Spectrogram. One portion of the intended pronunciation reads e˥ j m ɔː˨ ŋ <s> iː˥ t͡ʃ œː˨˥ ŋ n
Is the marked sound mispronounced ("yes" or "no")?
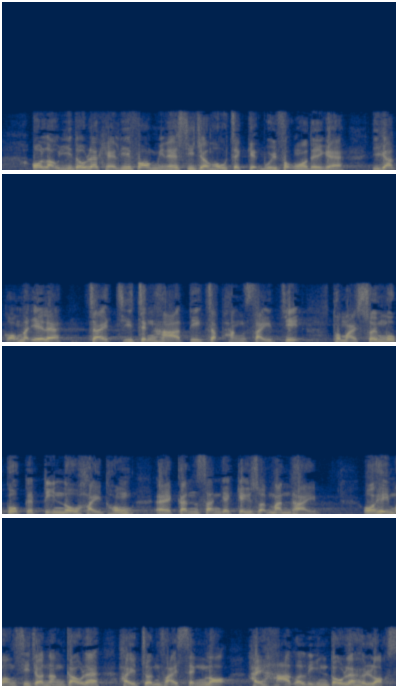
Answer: no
